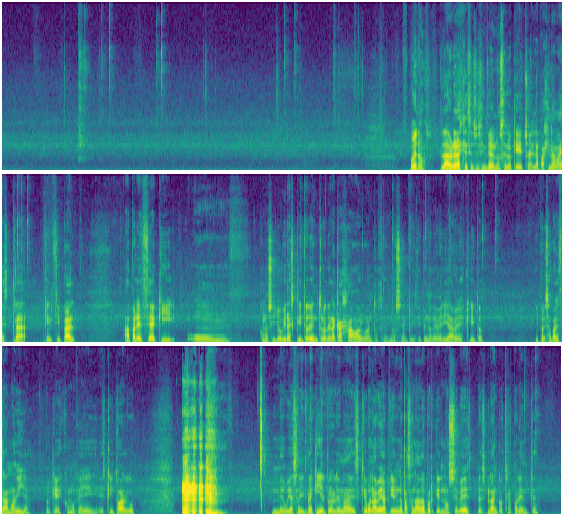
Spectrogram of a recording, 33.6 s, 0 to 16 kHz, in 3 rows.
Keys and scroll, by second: 5.5 space, 6.0 space, 18.8 space, 20.6 space, 30.6 w.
